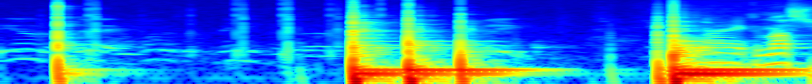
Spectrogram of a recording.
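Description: Heavy thumps of a microphone being handled through the room's PA: three loud knocks about a second and a half apart, each of the later two followed by a low boom that dies away, with a few lighter taps between.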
